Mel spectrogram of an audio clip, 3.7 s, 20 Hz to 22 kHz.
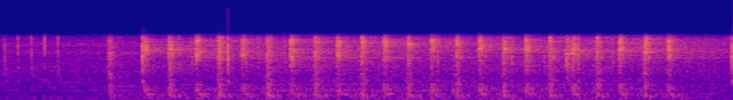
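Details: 2007 Opel Antara (Chevrolet Captiva), 94,717 km: quick sharp metallic knocks about three a second while the steering wheel is worked, a worn steering rack knocking.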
